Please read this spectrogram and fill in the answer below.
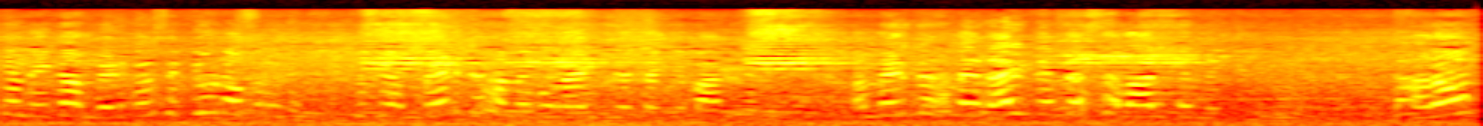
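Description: Speech from a crowded outdoor press scrum: voices talking over one another, with a steady low rumble underneath.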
